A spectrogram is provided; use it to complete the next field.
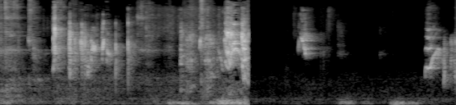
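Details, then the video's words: Budgies calling indoors with dense, harsh chattering chirps in two busy runs, then a pause broken by isolated short chirps and a closing scratchy call; faint low knocks underneath. "relaxing budgie sounds"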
